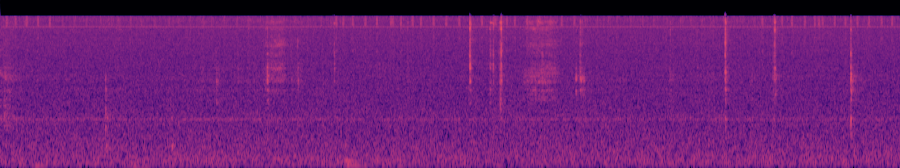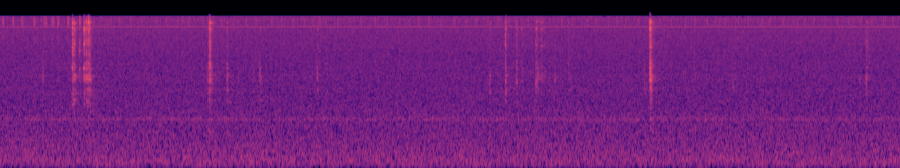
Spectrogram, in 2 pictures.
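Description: Scattered light clicks and taps from hands handling a USB microphone and a steel tape measure, about a dozen in all, the sharpest about three-quarters through, over a steady faint hiss.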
